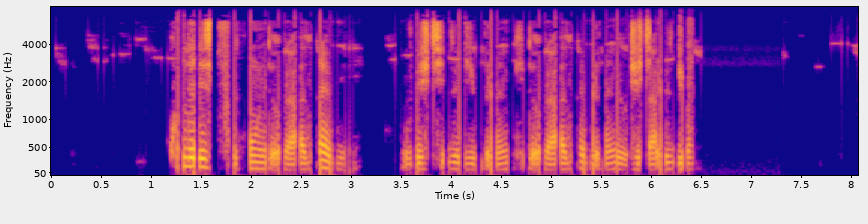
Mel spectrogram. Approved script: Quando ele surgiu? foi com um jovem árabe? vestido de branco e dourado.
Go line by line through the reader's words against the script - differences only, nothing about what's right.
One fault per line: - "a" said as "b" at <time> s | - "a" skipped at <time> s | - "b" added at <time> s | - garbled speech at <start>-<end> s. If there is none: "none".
- "surgiu" skipped at 1.6 s
- "jovem" said as "dourado" at 2.1 s
- garbled speech at 5.3-6.4 s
